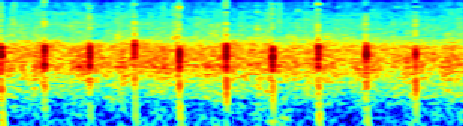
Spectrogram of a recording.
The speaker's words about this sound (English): But I think we should give them a big round of applause for being here with us today.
